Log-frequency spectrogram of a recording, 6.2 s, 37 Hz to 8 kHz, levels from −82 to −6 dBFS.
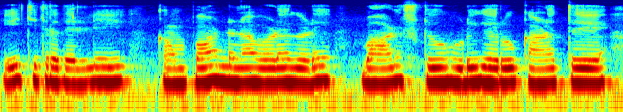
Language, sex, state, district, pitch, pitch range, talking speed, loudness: Kannada, male, Karnataka, Bidar, 155 Hz, 150-160 Hz, 75 wpm, -11 LUFS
